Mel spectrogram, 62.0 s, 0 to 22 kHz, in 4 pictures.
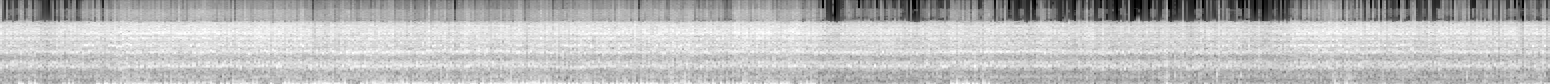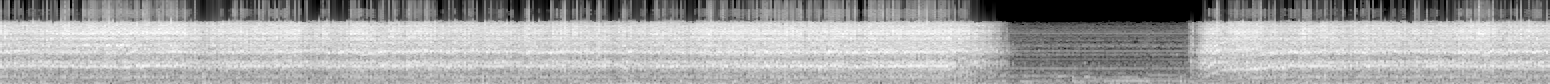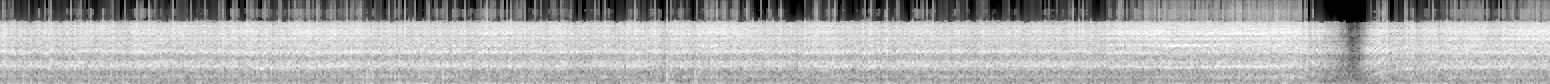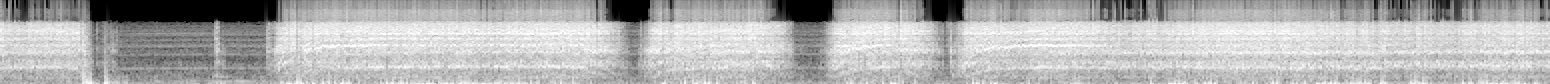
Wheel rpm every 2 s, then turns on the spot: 230, 220, 230, 230, 220, 230, 220, 230, 220, 230, 230, 210, 110, 50, 230, 230, 230, 230, 230, 230, 230, 200, 140, 130, 70, 200, 120, 90, 180, 200, 230.
none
